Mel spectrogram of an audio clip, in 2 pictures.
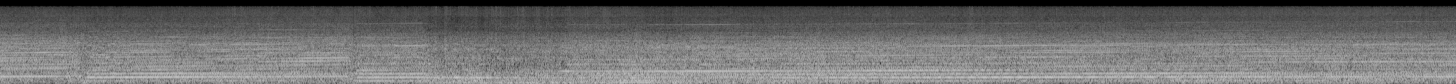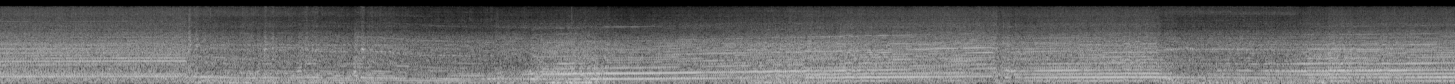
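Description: Revolution A-1 500SC prototype race car's engine heard from the cockpit at full throttle, its pitch climbing through the gears with quick drops at each upshift, twice in the first few seconds and then in one long pull. A little past halfway it brakes hard and the pitch falls through a quick run of downshifts, then it accelerates again and shifts up twice more near the end.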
